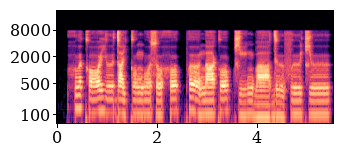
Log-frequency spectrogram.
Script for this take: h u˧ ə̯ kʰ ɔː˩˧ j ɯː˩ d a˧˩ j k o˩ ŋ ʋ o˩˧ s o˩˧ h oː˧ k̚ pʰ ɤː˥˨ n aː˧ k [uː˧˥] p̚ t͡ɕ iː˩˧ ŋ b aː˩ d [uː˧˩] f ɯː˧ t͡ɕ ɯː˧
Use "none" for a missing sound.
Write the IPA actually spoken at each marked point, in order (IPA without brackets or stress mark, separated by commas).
oː˧˥, ɯː˧˩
